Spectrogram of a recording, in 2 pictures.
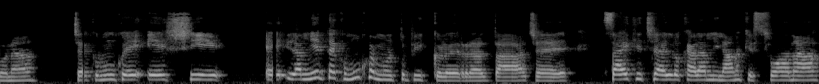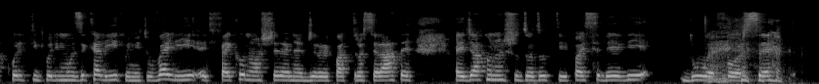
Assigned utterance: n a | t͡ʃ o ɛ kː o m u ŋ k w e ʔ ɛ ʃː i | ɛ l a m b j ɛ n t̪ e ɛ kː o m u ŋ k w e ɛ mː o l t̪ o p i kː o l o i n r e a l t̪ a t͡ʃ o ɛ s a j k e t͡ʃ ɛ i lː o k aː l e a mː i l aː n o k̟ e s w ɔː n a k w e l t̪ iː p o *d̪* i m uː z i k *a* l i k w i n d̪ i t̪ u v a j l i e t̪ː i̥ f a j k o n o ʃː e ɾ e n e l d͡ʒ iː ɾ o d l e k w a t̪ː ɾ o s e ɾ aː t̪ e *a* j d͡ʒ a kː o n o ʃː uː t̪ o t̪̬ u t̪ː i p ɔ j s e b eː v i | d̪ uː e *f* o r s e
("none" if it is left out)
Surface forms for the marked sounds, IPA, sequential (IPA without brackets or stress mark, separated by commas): d̪, a, a, f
